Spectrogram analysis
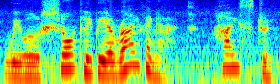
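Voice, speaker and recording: A woman's recorded onboard train announcements, built from spliced-together words with a measured, even delivery. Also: mid-range voice. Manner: slow, measured, even phrasing. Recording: long reverb, faint background noise.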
